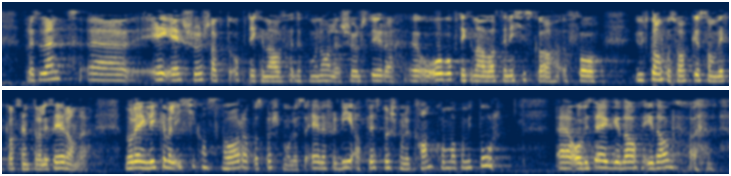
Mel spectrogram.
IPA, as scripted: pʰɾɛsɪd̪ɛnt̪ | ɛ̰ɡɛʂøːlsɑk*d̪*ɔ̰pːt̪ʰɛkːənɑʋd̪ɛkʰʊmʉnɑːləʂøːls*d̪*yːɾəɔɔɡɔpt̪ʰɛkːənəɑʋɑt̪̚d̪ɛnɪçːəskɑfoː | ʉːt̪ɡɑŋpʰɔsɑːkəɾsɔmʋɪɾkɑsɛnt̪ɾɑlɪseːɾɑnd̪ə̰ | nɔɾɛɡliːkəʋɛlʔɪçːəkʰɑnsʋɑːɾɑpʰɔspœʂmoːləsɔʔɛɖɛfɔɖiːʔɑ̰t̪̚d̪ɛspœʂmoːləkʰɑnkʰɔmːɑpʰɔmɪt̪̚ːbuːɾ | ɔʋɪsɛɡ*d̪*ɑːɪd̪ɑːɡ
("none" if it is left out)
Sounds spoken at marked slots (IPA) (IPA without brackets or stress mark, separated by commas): t̪, t̪, d̪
